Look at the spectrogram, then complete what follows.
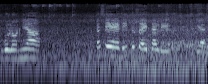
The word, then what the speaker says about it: Bologna: Bologna pronounce, guys. G at N. Magkasunod, nya, nya. Nako, noong kararating ko lang, hindi ko alam. Di sa Italian, G and N, nya.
